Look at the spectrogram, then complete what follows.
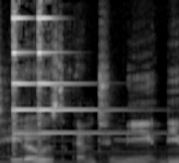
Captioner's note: bell dinging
